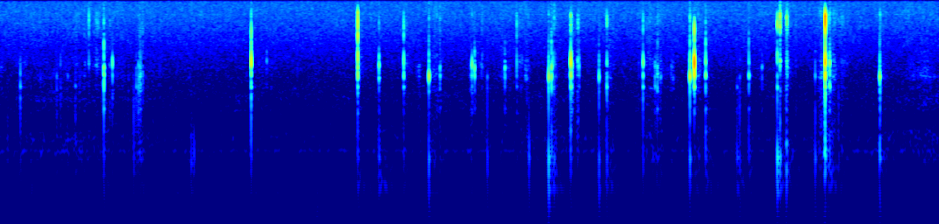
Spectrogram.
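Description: Long nails tap and scratch on the metal microphone capsule housings of a Tascam handheld recorder. About eighteen sharp, bright clicks and scrapes land at an irregular pace over a quiet, faintly hissing background. Each one dies away almost instantly.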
